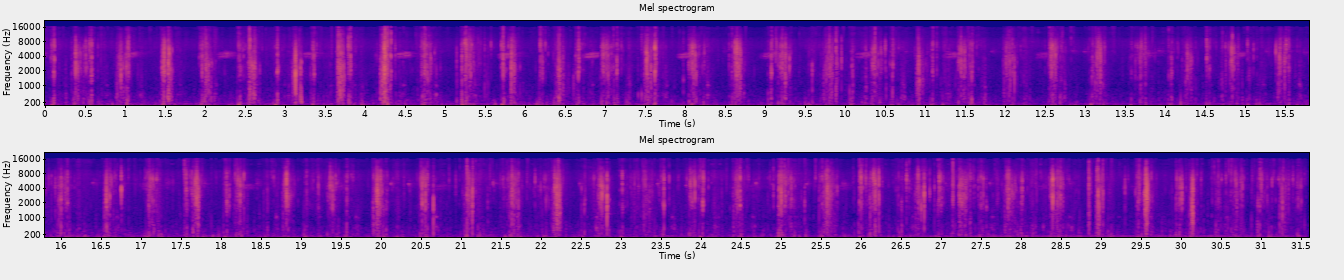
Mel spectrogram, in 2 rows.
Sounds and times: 0.0s male & female footsteps walking on gravel 31.6s

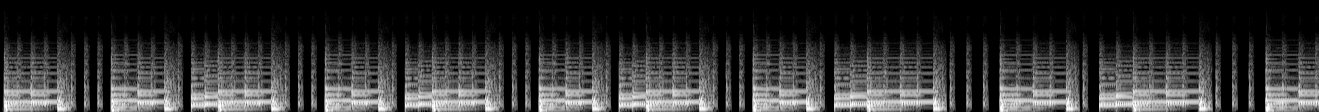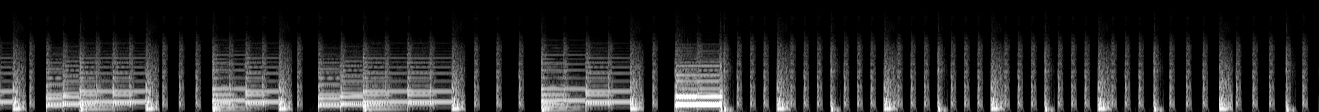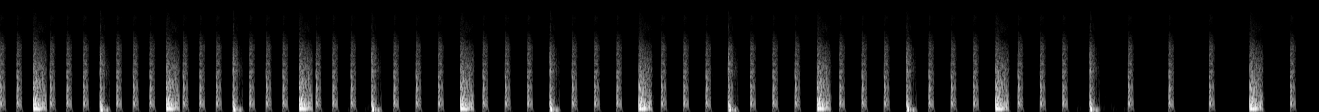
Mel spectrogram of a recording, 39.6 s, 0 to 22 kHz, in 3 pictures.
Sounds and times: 0.0s accompaniment section from a cheap kids keyboard 25.2s
0.0s percussion only version 38.2s

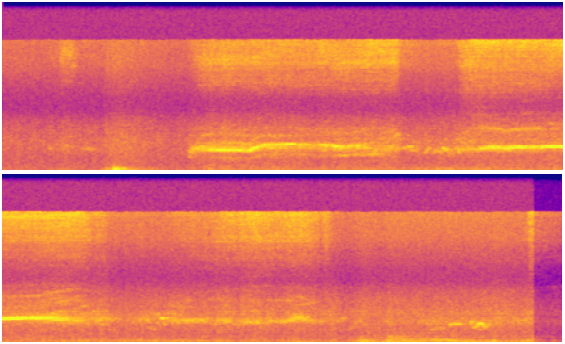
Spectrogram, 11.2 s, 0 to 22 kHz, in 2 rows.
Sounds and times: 1.9s Whistle from central heating radiator 4.0s
4.7s Whistle from central heating radiator 6.6s

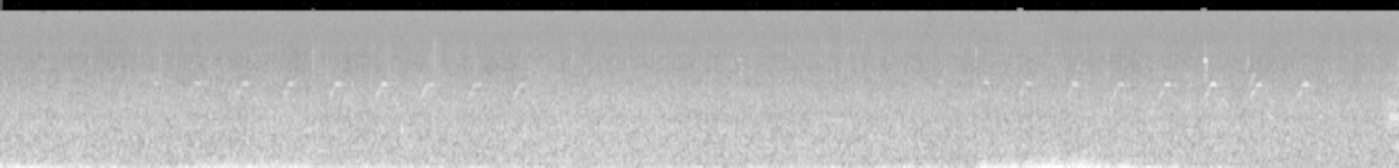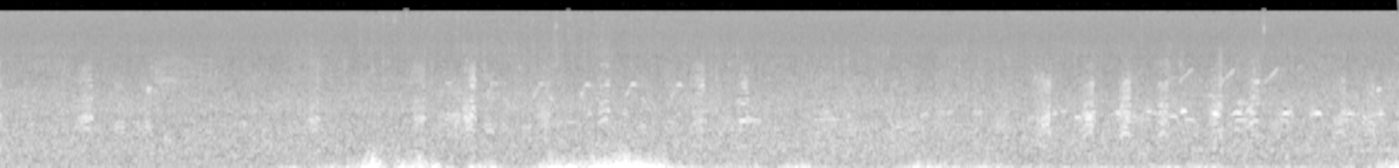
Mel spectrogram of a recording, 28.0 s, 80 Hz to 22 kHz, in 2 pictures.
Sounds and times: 0.0s wind noise 12.6s
10.4s fast-flowing river 27.9s
14.7s bird calls echoing off the river 16.1s
16.6s wind noise 27.9s
24.0s bird calls echoing off the river 27.9s

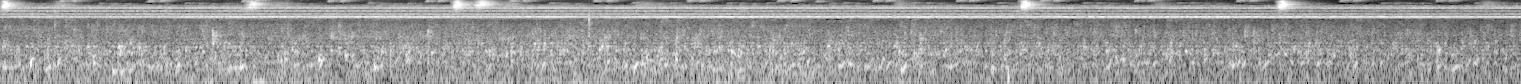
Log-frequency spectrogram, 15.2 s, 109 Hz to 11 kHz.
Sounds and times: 0.0s cicada 15.2s
0.0s crickets 15.2s
0.0s small stream 15.2s

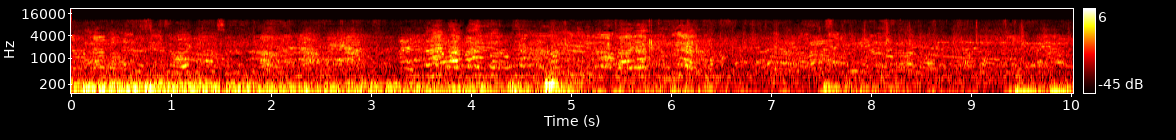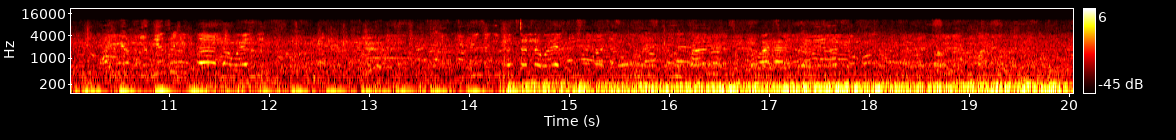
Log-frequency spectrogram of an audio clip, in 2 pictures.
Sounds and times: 0.0s crowd 20.0s
0.0s drums 20.0s

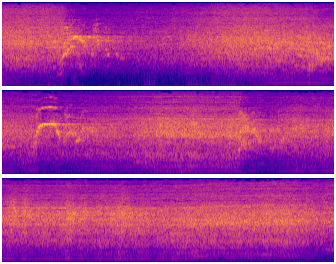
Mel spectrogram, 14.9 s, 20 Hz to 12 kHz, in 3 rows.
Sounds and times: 0.0s drilling something on his balcony 14.9s
4.4s children 9.6s

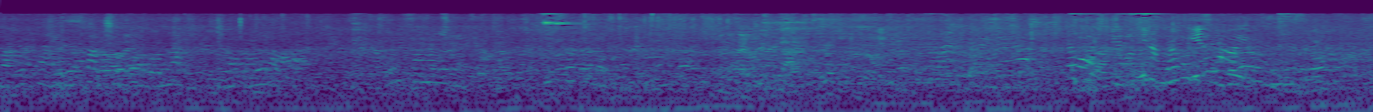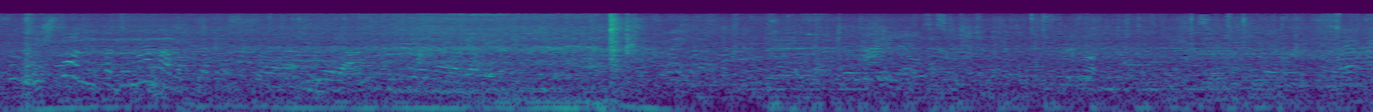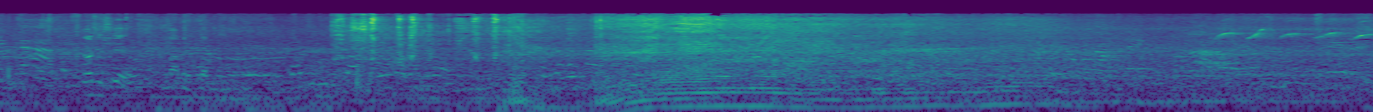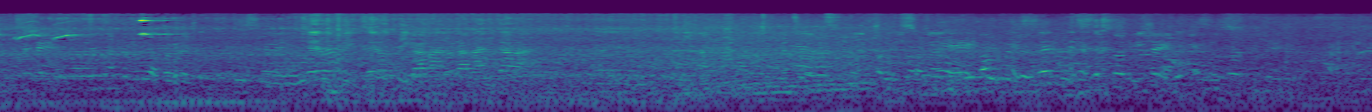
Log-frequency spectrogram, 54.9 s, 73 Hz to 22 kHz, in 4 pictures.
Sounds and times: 0.0s walking among people 54.9s

